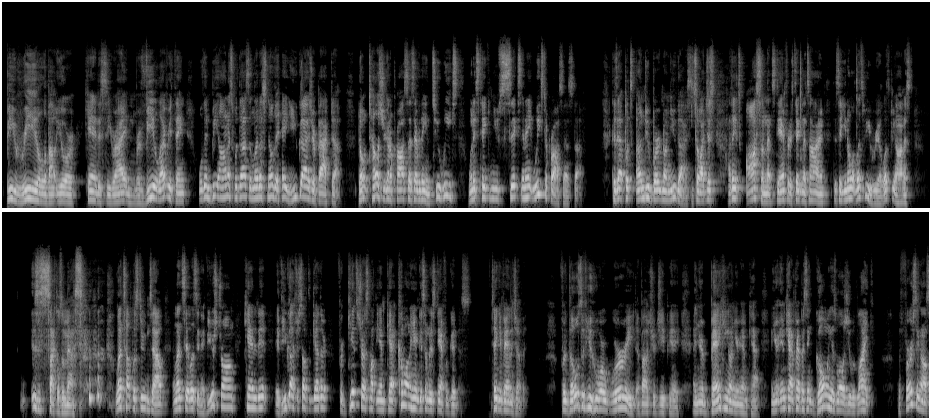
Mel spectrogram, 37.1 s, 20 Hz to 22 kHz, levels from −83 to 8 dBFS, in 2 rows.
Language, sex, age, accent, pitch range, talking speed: English, male, 30-49, American, 130-170 Hz, 255 wpm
